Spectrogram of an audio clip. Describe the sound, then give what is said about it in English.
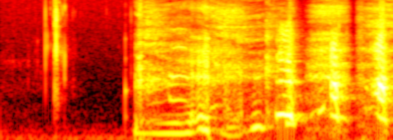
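A voice mimics gum chewing ASMR-style right into the microphone: after a short silence, a burst of wet, smacking mouth sounds in a quick, uneven rhythm, fairly loud. “Chewing some gum. That's disgusting.”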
